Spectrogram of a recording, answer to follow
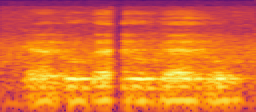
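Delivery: Santa's belly gurgling, low; low gurgle. Acted. Imitating tummy noise.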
